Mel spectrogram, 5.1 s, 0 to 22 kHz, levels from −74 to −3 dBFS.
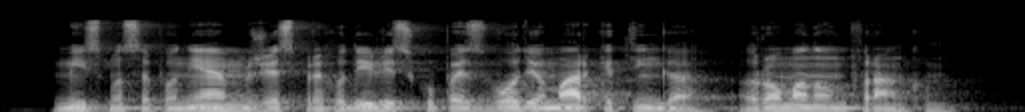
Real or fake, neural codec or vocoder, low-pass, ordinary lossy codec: real; none; 9.9 kHz; none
